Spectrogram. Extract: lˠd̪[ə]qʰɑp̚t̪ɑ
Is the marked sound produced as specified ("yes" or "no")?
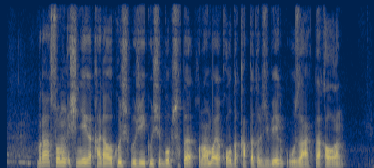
yes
